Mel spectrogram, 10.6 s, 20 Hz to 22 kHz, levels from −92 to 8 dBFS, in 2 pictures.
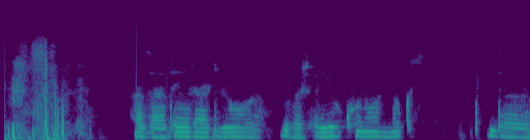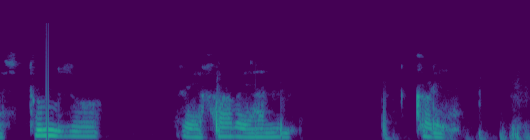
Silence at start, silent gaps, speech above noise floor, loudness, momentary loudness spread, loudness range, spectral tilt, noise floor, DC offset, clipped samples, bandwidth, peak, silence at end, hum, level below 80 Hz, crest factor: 0.05 s; none; over 49 dB; -42 LUFS; 15 LU; 4 LU; -7.5 dB/octave; under -90 dBFS; under 0.1%; under 0.1%; 6.6 kHz; -20 dBFS; 0 s; none; -62 dBFS; 22 dB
